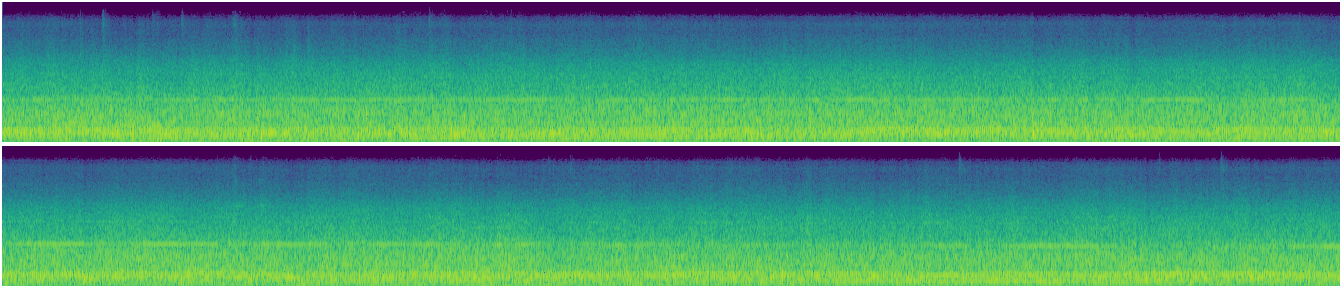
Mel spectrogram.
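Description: Traction motors of an electric train whine with a steady hum.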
